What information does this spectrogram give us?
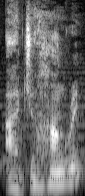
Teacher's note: the second tone it's the up tone it's are you hungry it's up at the end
